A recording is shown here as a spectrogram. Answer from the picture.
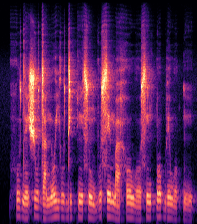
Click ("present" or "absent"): absent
